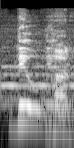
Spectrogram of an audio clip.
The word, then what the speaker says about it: দেওঘর: তারপরে এখন ব টা অ তে পরিণত হিন্দি উচ্চারণে দেওঘর হয়ে গেছে যাবেন এটা দ্বাদশ জ্যোতির্লিঙ্গের এক জ্যোতির্লিঙ্গ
